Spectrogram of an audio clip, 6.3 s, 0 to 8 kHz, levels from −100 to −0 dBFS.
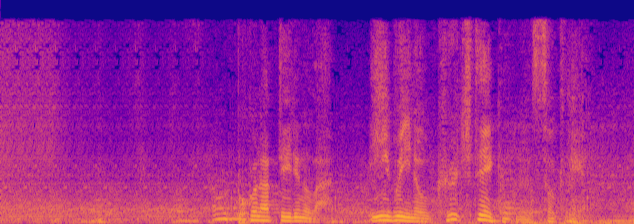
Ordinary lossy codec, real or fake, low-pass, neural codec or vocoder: none; fake; none; codec, 16 kHz, 1.1 kbps, Voila-Tokenizer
